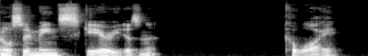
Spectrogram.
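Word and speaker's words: かわいい: Kawaii depending on how you pronounce it. Kawaii Kawai Dio. You say co co. Yeah. With a W. Scary or frightening. But with the A it means cute.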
